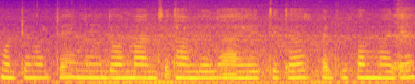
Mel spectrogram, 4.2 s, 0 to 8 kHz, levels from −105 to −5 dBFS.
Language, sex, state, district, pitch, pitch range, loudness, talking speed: Marathi, female, Maharashtra, Nagpur, 240 Hz, 235-245 Hz, -14 LUFS, 145 wpm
